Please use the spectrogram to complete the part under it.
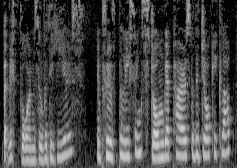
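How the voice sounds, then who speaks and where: A woman's voice: on the high side, normal speed, a little mellow, natural voice. An actress playing a poised woman who runs a racing business, speaking in a composed, dry way in a radio drama. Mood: cool. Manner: composed, dry, crisply assured. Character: poised woman racing executive, cool and cutting.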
